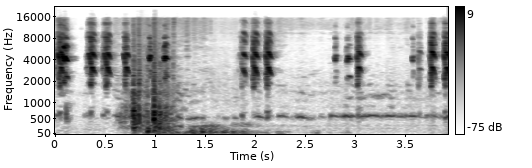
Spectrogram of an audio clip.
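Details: Myna feeding fig to her babies: sharp, high chirps in quick clustered bursts of two to four notes, repeating through the clip, over a low steady hum, with a few dull broadband thumps early on.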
